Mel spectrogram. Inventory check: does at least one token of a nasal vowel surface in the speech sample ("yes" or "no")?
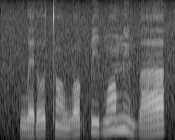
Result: yes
